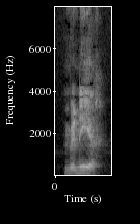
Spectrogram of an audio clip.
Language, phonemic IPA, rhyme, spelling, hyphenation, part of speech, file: Dutch, /məˈneːr/, -eːr, meneer, me‧neer, noun, Nl-meneer.ogg
- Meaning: sir, mister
